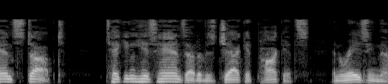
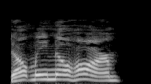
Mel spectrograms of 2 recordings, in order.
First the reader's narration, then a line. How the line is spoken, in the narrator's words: he shouted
